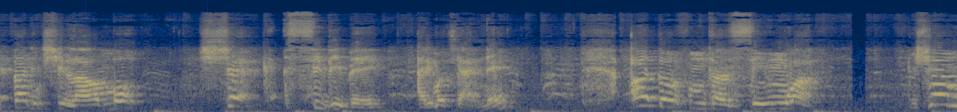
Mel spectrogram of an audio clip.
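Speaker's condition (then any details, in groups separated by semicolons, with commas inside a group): No condition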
